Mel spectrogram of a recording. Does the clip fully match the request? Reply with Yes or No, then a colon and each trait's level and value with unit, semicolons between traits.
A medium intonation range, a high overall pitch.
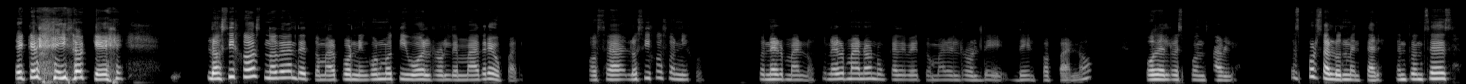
Yes: average, 3.4 semitones; high, 230 Hz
